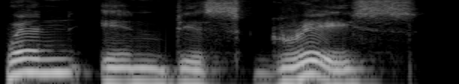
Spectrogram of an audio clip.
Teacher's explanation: We don't pronounce disgrace, some might, but it's the actual pronunciation is disgrace with the emphasis on the second syllable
